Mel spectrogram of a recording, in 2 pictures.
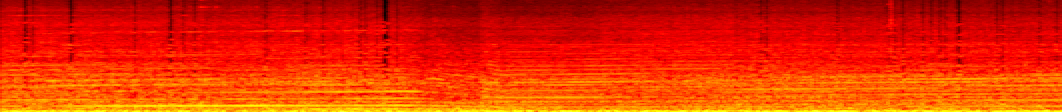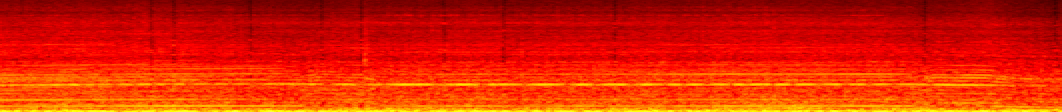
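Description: MGB race car's four-cylinder engine running hard at high revs, heard from inside the cabin. The revs drop a step about three seconds in, hold steady, and fall again near the end.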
